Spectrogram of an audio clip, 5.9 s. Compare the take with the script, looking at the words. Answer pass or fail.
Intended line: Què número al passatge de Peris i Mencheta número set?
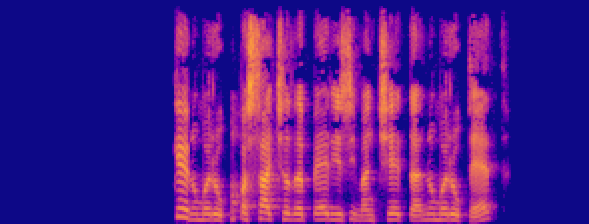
pass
